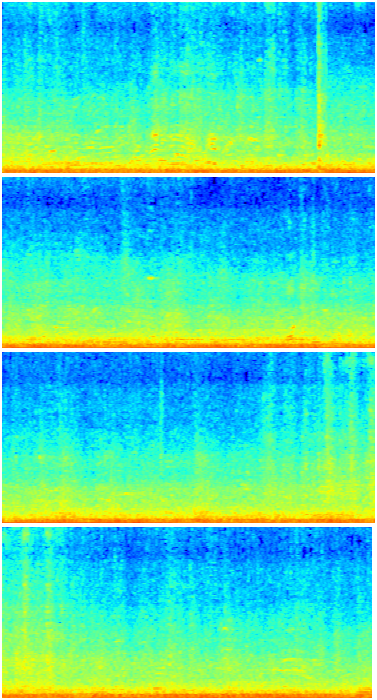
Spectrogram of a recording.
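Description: Carnival midway ambience: a steady low mechanical hum from rides and machinery under the chatter of crowd voices, with a sharp click about four seconds in.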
